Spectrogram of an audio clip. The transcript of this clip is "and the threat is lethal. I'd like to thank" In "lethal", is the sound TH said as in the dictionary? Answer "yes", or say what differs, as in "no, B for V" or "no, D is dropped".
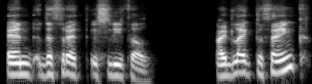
no, T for TH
